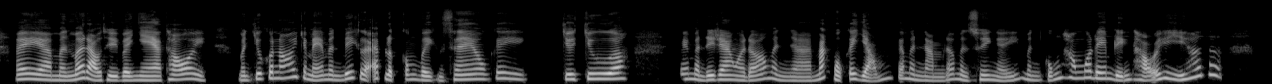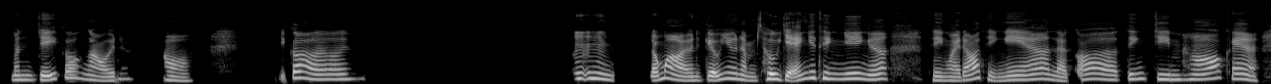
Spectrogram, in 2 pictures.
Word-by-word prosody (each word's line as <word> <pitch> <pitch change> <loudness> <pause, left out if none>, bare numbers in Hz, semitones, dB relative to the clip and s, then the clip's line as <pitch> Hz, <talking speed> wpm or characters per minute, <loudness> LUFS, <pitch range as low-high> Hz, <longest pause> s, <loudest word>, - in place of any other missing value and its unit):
Thấy 235 -3 +3
mình 195 0 -1
mới 265 +4 +4
đầu 230 -8 +4
thì 195 -1 +1
về 190 0 +2
nhà 195 0 +2
thôi 230 0 +1 0.3
mình 200 0 -3
chưa 255 +4 +1
có 285 - 0
nói 300 +5 -1
cho 280 - -3
mẹ 195 0 0
mình 215 -2 -3
biết 275 +4 0
là - - +3
áp 280 -2 -1
lực 210 - +2
công 230 -1 -5
việc 190 -2 0
làm 180 - -8
sao, 235 +3 -1
cái 255 -3 -4 0.3
trưa 240 0 +1
trưa 255 0 +4
á, 270 +1 +3 0.5
cái, 245 +1 -4
mình 225 -5 -2
đi 210 +1 +3
ra 220 0 +2
ngoài 200 -3 -2
đó 210 +7 -1
mình 210 -9 -5 0.3
mắc 275 +4 0
một 205 - +2
cái 250 0 0
võng, 235 +9 -2
cái, - - -3
mình 235 -6 -3
nằm 175 -2 -5
đó 235 - -4
mình 220 -6 -3
suy 220 +4 -2
nghĩ 190 +3 -4
mình 205 -4 -4
cũng 250 +10 -3
hông 295 -1 -4
có 315 - +1
đem 275 -2 +1
điện 210 +1 0
thoại 220 +2 +1
hay 285 - 0
gì 215 -2 +1
hết 345 - -1
á. 450 - -1 0.7
Mình 210 0 -2
chỉ 210 +3 +4
có 150 - -1
ngồi 185 -6 -1
đó 250 - -11 0.4
ờ, 185 -5 -2 0.9
chỉ - - -9
có, 300 0 +4
ờ 235 -1 +1 2.3
Ừm, 265 0 -1
ừm, 265 -5 +1 0.4
đúng 190 +9 +2
rồi, 200 -10 +4
kiểu 190 0 +5
như 265 +1 +1
nằm 200 -6 -1
thư 250 -1 +8
giãn 210 +4 +5
với 300 +1 +2
thiên 260 -4 0
nhiên 260 0 +3
vậy 225 0 +2
á. 255 +1 +1 0.4
Thì 190 -1 0
ngoài 180 -1 -1
đó 250 +8 +4
thì 205 - -5
nghe 205 +5 0
á 245 +1 +1
là 185 -6 -1
có 235 -2 +1
tiếng 250 +2 -1
chim 230 -3 -1
hót 240 +6 +2
ha 235 -7 +2
230 Hz, 215 wpm, -23 LUFS, 200-255 Hz, 2.3 s, thư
